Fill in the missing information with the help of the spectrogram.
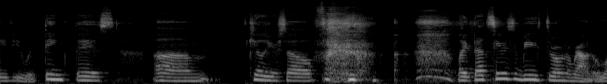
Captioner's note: laughs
